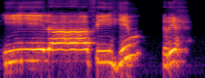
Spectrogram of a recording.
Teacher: मीम को जाहिर करके फिर आगे चलेंगे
